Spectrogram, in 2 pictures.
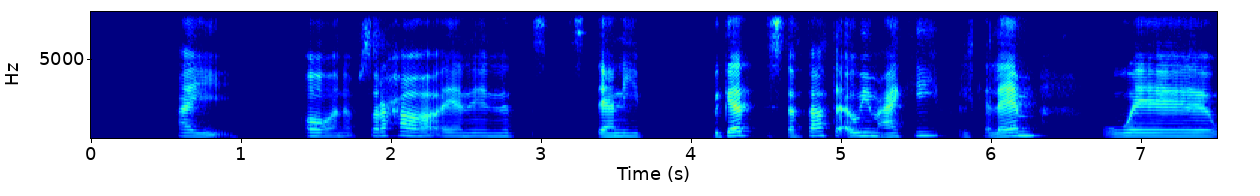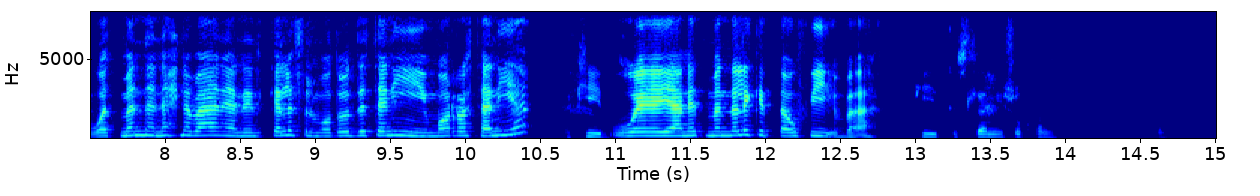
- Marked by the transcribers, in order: other background noise; unintelligible speech
- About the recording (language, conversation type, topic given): Arabic, podcast, إيه طقوسك بالليل قبل النوم عشان تنام كويس؟
- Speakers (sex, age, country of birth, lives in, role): female, 20-24, Egypt, Egypt, host; female, 30-34, United Arab Emirates, Egypt, guest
